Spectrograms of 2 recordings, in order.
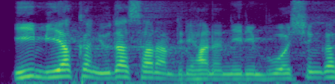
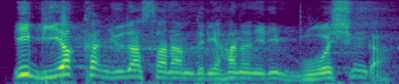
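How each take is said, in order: First: The sentence is read quickly. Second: The sentence is read more slowly. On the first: "제가 빨리 읽었죠?" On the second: "다시 한 번 더 읽기 위해서입니다"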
